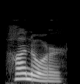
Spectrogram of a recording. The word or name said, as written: hunor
